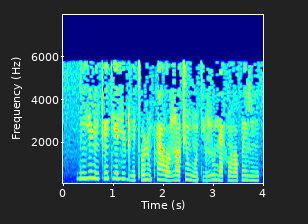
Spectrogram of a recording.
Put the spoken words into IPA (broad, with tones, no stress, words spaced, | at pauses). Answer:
dĩ˧ ji˦ ɳĩ˧kʼẽ˦tʲæ˦zʲu˧ ɖʱe˨tʼo˨˦ɳũ˨ pʰæ̃˧ lˠo˨ɮɒ˧t͡ʃõ˦võ˨ tʲo˨ɮu˦ næ˦hũ˦˨lˠo˧ pẽ˦ɮĩ˧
